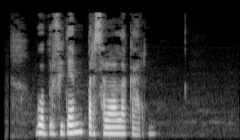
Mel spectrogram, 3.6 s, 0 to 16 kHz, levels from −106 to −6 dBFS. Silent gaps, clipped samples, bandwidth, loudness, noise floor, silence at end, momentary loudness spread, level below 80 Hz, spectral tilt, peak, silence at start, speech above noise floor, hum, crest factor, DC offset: none; under 0.1%; 11.5 kHz; -24 LUFS; -69 dBFS; 1.3 s; 12 LU; -74 dBFS; -5.5 dB/octave; -4 dBFS; 0.55 s; 46 dB; none; 22 dB; under 0.1%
